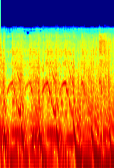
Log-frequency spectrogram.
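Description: Techno played loud through a free-party speaker stack: a siren-like synth riff swoops up and down about three times a second over falling bass glides. A heavy kick drum comes in near the end.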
